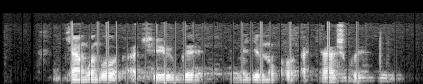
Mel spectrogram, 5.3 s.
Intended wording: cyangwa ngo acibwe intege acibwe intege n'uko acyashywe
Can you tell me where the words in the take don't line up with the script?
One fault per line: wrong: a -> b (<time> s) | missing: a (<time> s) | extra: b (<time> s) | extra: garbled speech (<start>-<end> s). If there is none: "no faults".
missing: acibwe intege (3.2 s)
